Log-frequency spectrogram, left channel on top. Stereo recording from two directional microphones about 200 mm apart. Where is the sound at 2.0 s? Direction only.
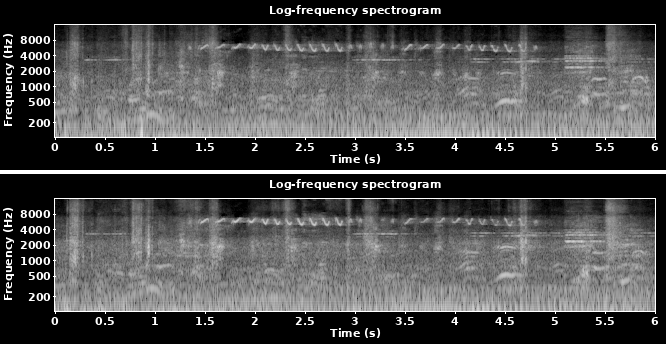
50° left (ahead or behind).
